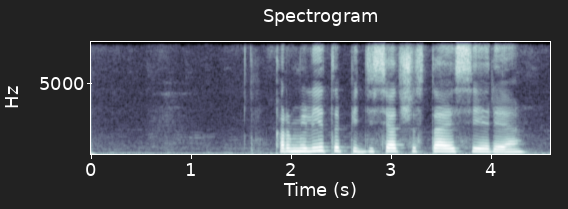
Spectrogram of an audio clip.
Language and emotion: Russian, neutral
